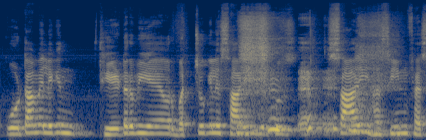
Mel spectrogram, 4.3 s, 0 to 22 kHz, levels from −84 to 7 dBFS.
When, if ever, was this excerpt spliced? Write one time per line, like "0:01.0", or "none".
none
